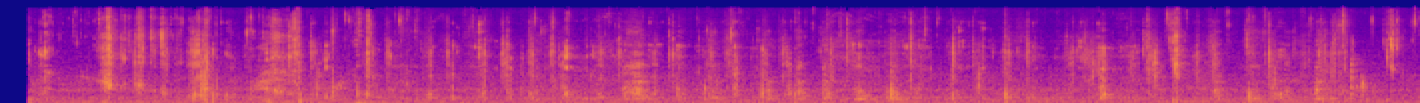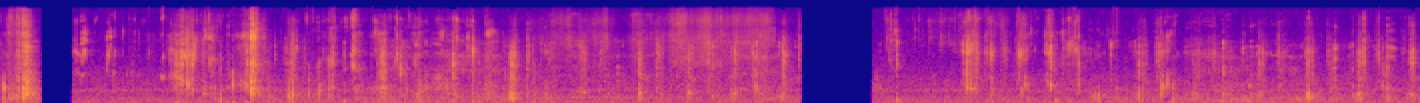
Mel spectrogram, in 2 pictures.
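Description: A person biting and chewing grilled squid close to the microphone: many irregular small wet clicks and smacks. The sound breaks off briefly twice.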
